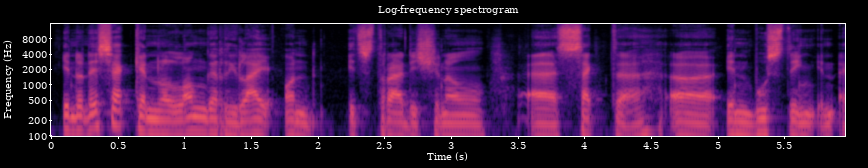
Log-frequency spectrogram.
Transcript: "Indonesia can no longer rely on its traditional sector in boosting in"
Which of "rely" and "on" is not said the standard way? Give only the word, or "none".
none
